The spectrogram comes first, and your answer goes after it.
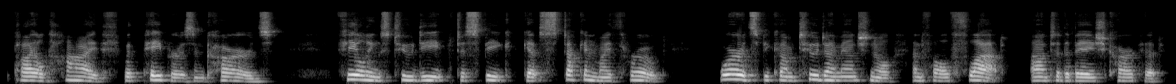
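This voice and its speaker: An older woman reads a literary piece aloud with measured, plain narration. Her voice is very mellow and a little low, and she takes her time over the phrases at a slow pace. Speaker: writer reading own work. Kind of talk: literary prose-poem reading.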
